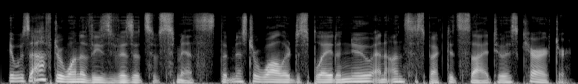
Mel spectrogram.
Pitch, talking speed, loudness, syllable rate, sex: 110 Hz, 220 wpm, -17 LUFS, 5.7 syllables/s, male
